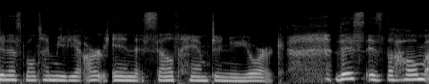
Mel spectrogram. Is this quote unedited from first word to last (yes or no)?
no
